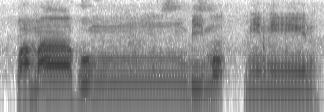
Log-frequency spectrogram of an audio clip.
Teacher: ditahan dulu dan didengungkan, dibunyikan secara samar-samar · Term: ikhfa syafawi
